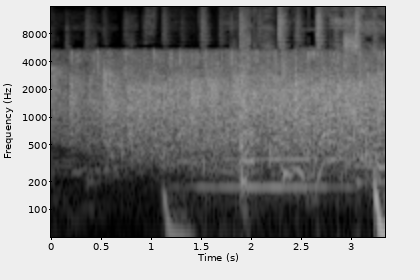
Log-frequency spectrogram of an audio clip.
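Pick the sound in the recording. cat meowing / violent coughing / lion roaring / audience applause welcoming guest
audience applause welcoming guest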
